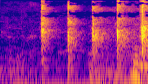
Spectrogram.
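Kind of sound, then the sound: crowd, applause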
